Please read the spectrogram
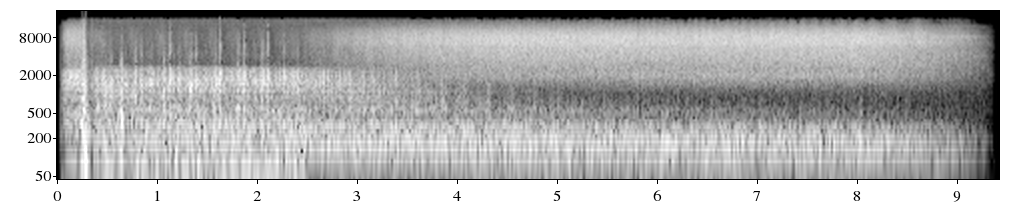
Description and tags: trueno y lluvia
starting burst into a spin, filters and sound plugins, resulted in this strange sound of rain
rain, artificial, thunder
